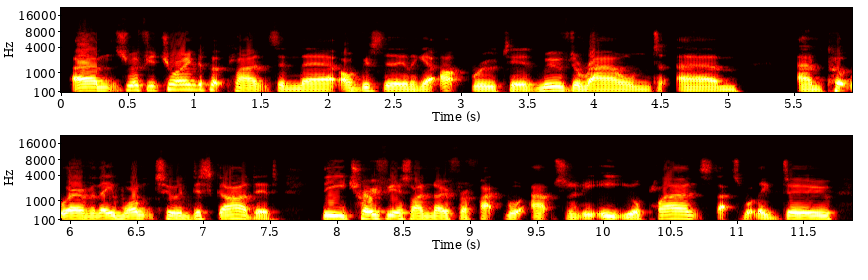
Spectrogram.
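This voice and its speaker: A man's voice: medium pitch, mellow, lo-fi sound. Stuffy-nosed man chatting about fish. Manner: rambling, filler-heavy, self-deprecating about pronunciation. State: congested with a cold. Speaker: aquarium channel host. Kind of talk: casual chatty video talk.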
